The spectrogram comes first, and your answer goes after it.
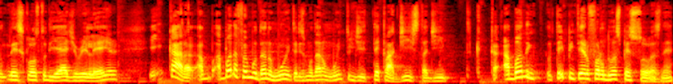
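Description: Over music in the background, a man speaks at a fairly high pitch and a moderate pace with very wide pitch swings. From São Paulo, Brazil. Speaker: music podcaster. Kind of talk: casual chat.

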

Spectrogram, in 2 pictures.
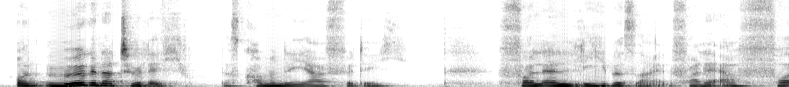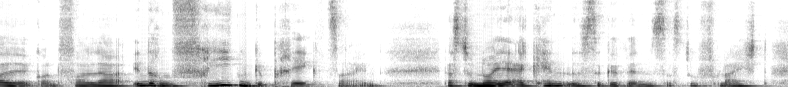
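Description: Speaking fairly slowly in a medium pitch, a woman has a calm, soothing, dark and mellow tone, somewhat breathy, with monotone, flat intonation. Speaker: podcast host and yoga coach. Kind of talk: guided meditation. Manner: calm, soothing, slow and gentle; warm, intimate, addressing listener as du.

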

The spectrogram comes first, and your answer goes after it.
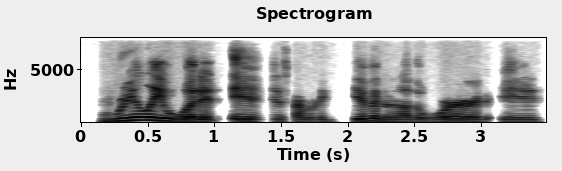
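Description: A woman's unremarkable speaking voice, medium in pitch, with ordinary pitch variation. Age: 40s. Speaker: life coach. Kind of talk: casual chat.

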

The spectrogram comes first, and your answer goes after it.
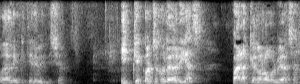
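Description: The voice shows ordinary pitch variation, and room echo is audible. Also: man. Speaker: podcast host. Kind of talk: casual chat.

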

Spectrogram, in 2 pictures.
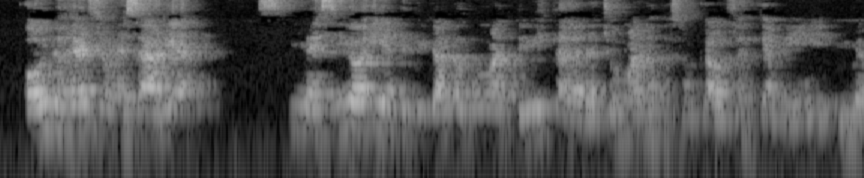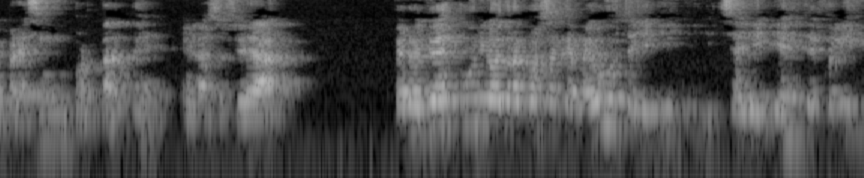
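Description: A man speaks at a high pitch and a fairly quick pace. Audible room echo surrounds his voice. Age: 40s. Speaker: political scientist and consultant. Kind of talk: casual chat.

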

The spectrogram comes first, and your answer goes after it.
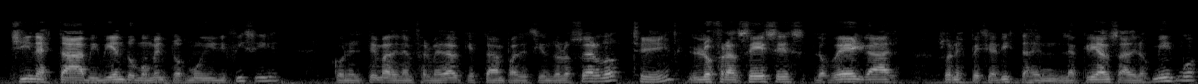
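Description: In an ordinary speaking voice, a man talks at a fairly slow pace. His pitch is fairly low, with ordinary pitch variation. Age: 60s. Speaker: mayor. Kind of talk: radio interview.

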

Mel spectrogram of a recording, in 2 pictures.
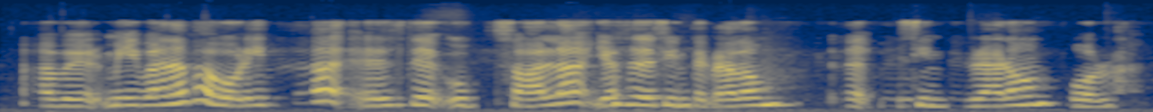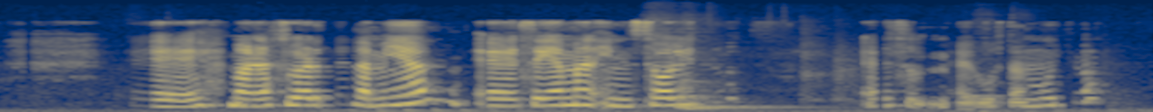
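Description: A woman with a Mexican accent speaks at a fairly slow pace. Her voice is high in pitch, with ordinary pitch variation. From Mexico. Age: 30s. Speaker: immigrant, social media creator. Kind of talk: casual interview. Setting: remote call.

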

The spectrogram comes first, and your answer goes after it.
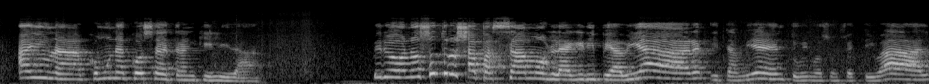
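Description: Over noticeable background noise and audible room echo, a woman speaks very slowly in a high pitch with very wide pitch swings. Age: 60s. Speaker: doctor. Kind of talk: interview.

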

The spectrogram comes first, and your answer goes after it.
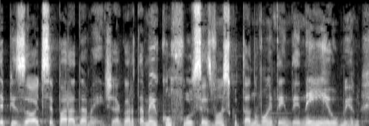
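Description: Against noticeable background noise, a man talks at a fairly quick pace with a fairly high pitch. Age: 30s. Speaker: podcaster. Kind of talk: casual solo monologue. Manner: casual, with filler hesitations.

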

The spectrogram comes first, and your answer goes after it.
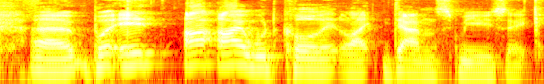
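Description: There is noticeable background noise. Over it, a man talks at a fairly quick pace. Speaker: podcast host. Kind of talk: interview.

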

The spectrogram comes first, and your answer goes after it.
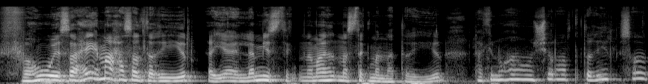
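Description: A high-pitched man with a dark, mellow tone, lively intonation and a moderate pace. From Hama, Syria, raised in Kuwait. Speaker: think tank director. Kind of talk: casual interview, personal storytelling. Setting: podcast studio.

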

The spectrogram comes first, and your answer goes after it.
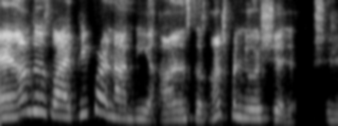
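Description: Bright and sharp in tone, a woman with an American accent speaks at a fairly high pitch with very wide pitch swings. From Memphis, Tennessee, US. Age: 30s. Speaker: podcast host, works in tech. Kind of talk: casual podcast interview.

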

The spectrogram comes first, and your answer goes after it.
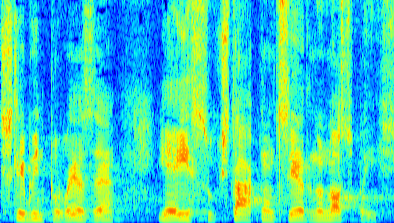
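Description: With noticeable background noise in the recording, a man speaks with a European Portuguese accent. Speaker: economist and former government official. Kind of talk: panel talk.

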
